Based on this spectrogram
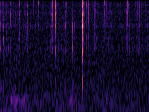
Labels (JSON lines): {"label": "ambient", "recorder": "HydroMoth"}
